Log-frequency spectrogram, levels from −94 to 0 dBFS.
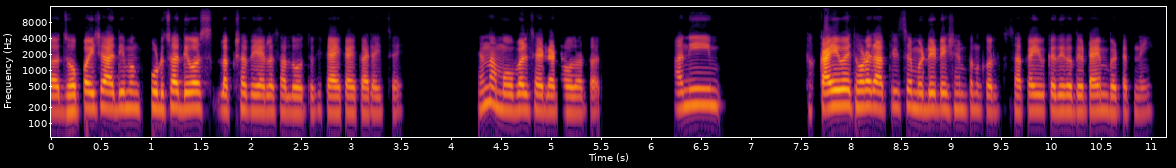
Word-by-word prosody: झोपायच्या 190 +4 +3
आधी 190 +1 +1
मग 195 0 -4
पुढचा 195 0 +3
दिवस 190 0 +1
लक्षात 175 +1 -2
यायला 170 -1 0
चालू 165 -1 -6
होतो, 160 0 -6
की 180 - -19
काय-काय 160 0 +1
करायचंय. 155 0 -6 0.8
है - - -6
ना. 245 -1 0
मोबाईल 180 -2 -1
साईडला 170 -1 +2
ठेवला 165 -1 -3
तर - - -7 0.8
आणि 220 +2 -2 1.0
काही 195 +3 +9
वेळ 220 0 +5
थोडा 205 +1 +4
रात्रीच 200 0 +1
मेडिटेशनपण 185 -1 -3
करतो. 170 -1 -6 0.2
सकाळी 175 +1 -2
कधी-कधी 170 0 -1
टाईम 170 +1 +1
भेटत 160 0 -5
नाही. 160 +1 -15
180 Hz, 160 wpm, -25 LUFS, 165-195 Hz, 1.0 s, काही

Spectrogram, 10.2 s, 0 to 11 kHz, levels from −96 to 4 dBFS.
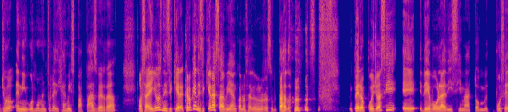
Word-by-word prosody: yo 145 +8 -5
en 155 -2 -3
ningún 130 +1 -5
momento 170 -2 -11
le - - -7
dije 115 - -13
a - - -12
mis 160 -3 -7
papás, - - -7
¿verdad? - - -3 0.4
O - - -1
sea, - - +3
ellos 225 - +3
ni 185 - +2
siquiera 155 +4 +2
creo 220 +2 +6
que 330 - +3
ni - - +1
siquiera 205 +8 +4
sabían 145 - 0
cuándo 130 +4 -6
salieron 130 +1 -6
los 150 - -7
resultados. 105 +5 +2 1.3
Pero, 170 -4 +8
pues, 155 0 -1
yo 180 - +5
así 225 - -3
eh, 405 -1 +3
de 135 0 +3
voladísima, 115 -5 -1
tom 105 +1 -10
puse, 130 +3 -4
150 Hz, 195 wpm, -24 LUFS, 125-180 Hz, 1.3 s, Pero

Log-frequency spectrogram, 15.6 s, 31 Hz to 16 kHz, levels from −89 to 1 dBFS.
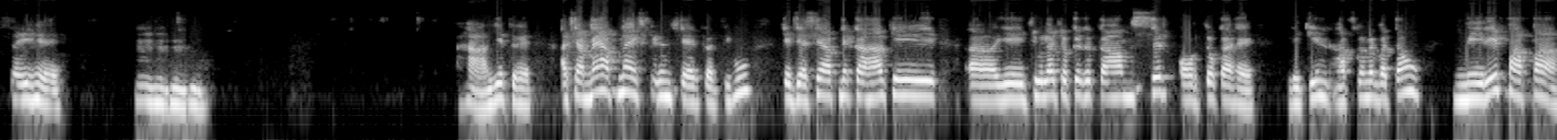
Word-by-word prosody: सही 190 -1 -1
है। 150 -3 +1 0.6
हुँ, 175 -2 -8
हुँ, 160 -2 0
हुँ, 150 -2 +2
हुँ। 140 -3 -2 2.6
हाँ, 135 -5 -1
ये 190 +6 +3
तो 190 -2 -2
है। 150 -2 -1 0.3
अच्छा, 190 +3 0
मैं 230 +7 +2
अपना 255 0 +2
एक्सपीरियंस 215 -2 -1
शेयर 175 -4 +1
करती 165 0 -2
हूँ 255 +8 +1 0.3
कि 195 - +2
जैसे 185 +5 0
आपने 220 0 0
कहा 205 0 +2
कि 220 -1 +5 0.4
अ, - - +3
ये 180 +1 +3
चूल्हा-चौके 220 0 +2
का 215 - +2 0.2
काम 210 0 0
सिर्फ़ 255 -3 -3
औरतों 185 +2 0
का 185 - +4
है, 145 - +2 0.4
लेकिन 195 +7 0
आपको 170 +5 -4
मैं 210 0 +1
बताऊँ, 235 +7 +1 0.4
मेरे 195 +7 +4
पापा 220 -1 +1
200 Hz, 145 wpm, -11 LUFS, 180-220 Hz, 2.6 s, कि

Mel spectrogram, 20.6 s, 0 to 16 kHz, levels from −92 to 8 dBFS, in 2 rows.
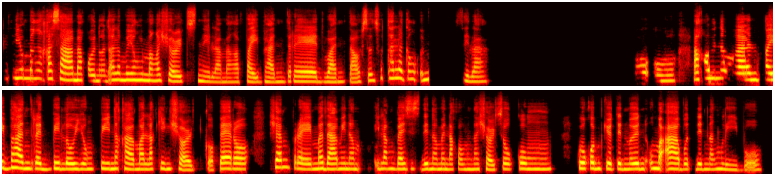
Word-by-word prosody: Kasi 335 +2 -28
yung 355 -1 -3
mga 345 -1 -5
kasama 275 -5 +2
ko 245 -1 -3
no'n, 235 -1 -6
alam 280 0 0
mo 275 - +2
yung 275 0 +3
mga 255 0 +1
shorts 220 -2 -2
nila 205 -5 -4
mga 190 0 -8
₱500, 205 +2 -1
₱1,000 200 +4 -3
so 355 +7 -10
talagang 350 -3 -2
umiiyak 290 +2 -1 0.3
sila. 215 -3 -6 2.0
Oo, 245 -5 -4 0.2
ako 300 +4 +3
din 355 0 -3
naman 285 -4 +3 0.2
₱500 255 -4 +4
below 240 -2 +4
yung 235 0 +1
pinakamalaking 235 -1 0
short 195 -6 0
ko. 195 - -5
Pero, 240 -1 +3 0.2
siyempre 260 -8 +1
madami 235 0 +2
nam 230 -1 -2 0.2
ilang 240 0 -3
beses 235 0 -1
din 230 +2 +1
naman 230 0 -2
akong 225 0 -4
na-short. 220 -2 -2
So 235 -2 -1
kung 235 -1 -1 0.3
kokompyutin 245 -3 +3
mo 230 - 0
'yon, 235 -1 +3
umaabot 240 -3 +4
din 225 0 +1
ng 225 +2 -2
libo, 210 -2 -5
235 Hz, 140 wpm, -23 LUFS, 225-255 Hz, 2.0 s, ₱500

